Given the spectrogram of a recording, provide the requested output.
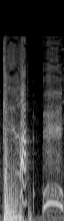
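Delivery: loud, high burst of laughter. Real, not acted. Streamer laughing at a friend's voice, loud high laugh. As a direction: crack up suddenly, high and loud.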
